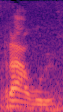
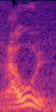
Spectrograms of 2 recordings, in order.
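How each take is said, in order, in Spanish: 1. El acento está en la primera sílaba. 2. El acento está en la última sílaba. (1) "pero en quechua es; la mayor fuerza de voz se da en la penúltima sílaba" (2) "mi nombre en español es"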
